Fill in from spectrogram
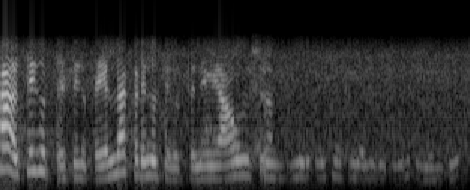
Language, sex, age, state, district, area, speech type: Kannada, female, 30-45, Karnataka, Bellary, rural, conversation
